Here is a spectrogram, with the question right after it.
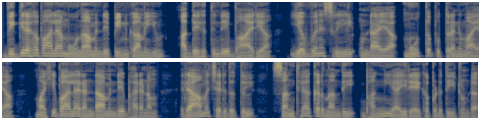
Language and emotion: Malayalam, neutral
